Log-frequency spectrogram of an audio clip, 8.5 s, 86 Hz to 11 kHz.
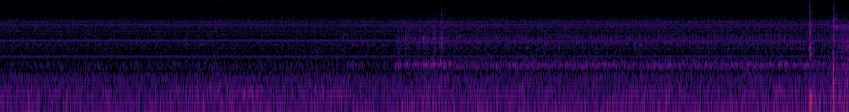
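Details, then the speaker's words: PlayStation 1 that wasn't reading discs: after cleaning with IPA and lowering the laser potentiometer from about 616–626 to 496, the disc spins up smoothly with no weak-laser clicking and the drive reads normally. "perfect yep it's picking up right away i don't hear that clicking noise anymore if you could hear the clicking noise previously that's an indication that the laser is just too weak that's a normal sound there it's going around the disc and getting into certain spots and then it's loading it into the ram"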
